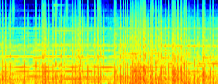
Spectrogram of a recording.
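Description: Aerial fireworks bursting into crackling stars: a dense run of sharp cracks and pops, busiest in the middle, with music playing throughout.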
